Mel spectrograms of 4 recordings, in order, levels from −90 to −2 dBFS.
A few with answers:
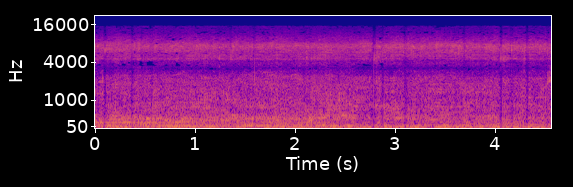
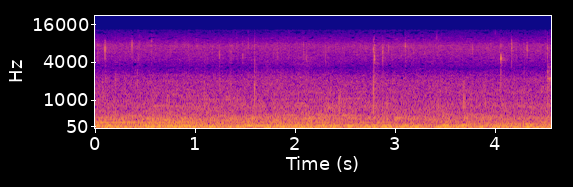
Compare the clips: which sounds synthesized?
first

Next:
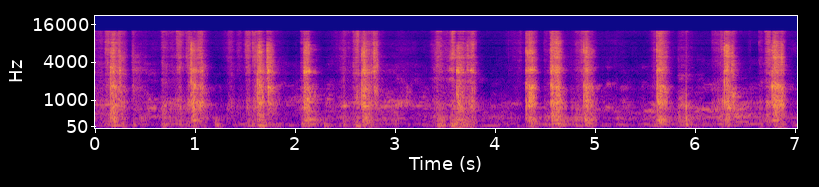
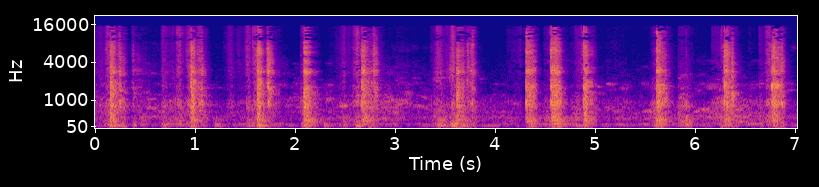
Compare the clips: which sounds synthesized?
first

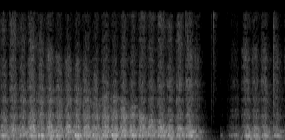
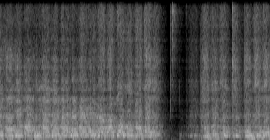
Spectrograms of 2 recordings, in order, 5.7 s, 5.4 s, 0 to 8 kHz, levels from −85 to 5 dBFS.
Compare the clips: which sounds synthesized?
second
